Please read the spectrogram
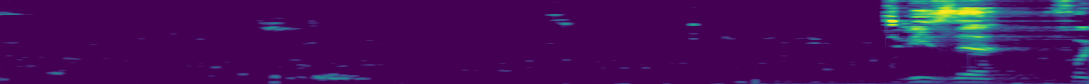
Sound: birds chirping

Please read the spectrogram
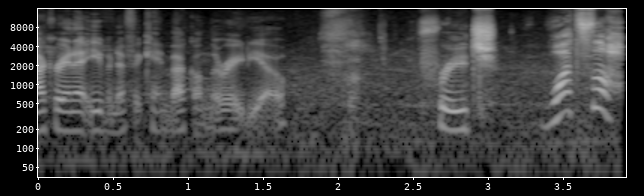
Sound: scoffs

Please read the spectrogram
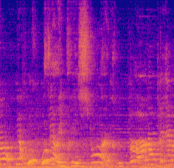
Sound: voiceover

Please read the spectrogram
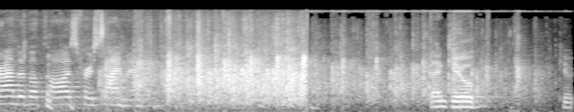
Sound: applause

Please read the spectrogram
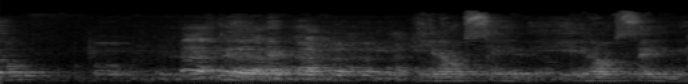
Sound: audience laughing

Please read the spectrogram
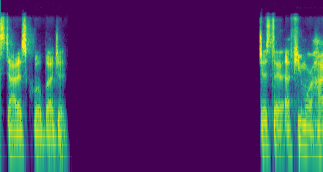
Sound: silence

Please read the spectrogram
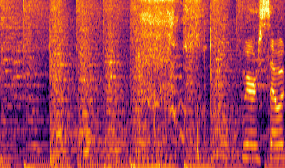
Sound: squeals

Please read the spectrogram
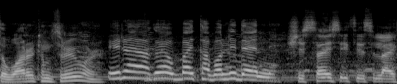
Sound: speaking foreign language

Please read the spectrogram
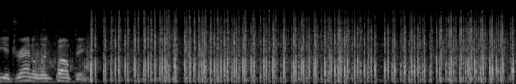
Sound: paintballs firing

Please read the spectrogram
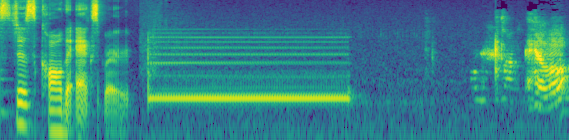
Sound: phone ringing

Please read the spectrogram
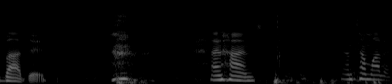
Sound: laughs

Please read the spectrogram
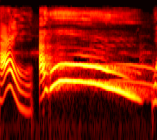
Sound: howling

